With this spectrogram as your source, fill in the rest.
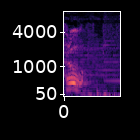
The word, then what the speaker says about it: through: so the world is through we have two silent letters here G and H very good now let's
